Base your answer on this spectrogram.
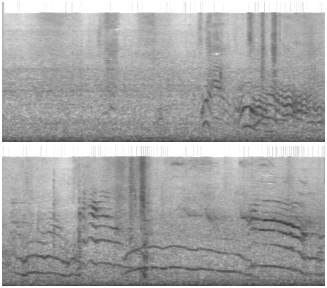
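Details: Kitten meowing while being given food: a run of about six high, thin mews from the halfway point on, each rising then sliding down, some overlapping, over a steady low rumble with scattered clicks and taps.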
